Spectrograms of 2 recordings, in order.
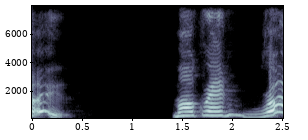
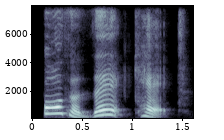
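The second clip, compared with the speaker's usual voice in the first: louder annoyed bother; cross father; 7 semitones higher, 7 dB louder than usual. Acted. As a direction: snap at the cat, exasperated. Father scolds the cat.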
